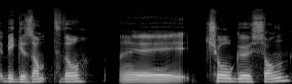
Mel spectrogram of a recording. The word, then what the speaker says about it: Cho Gue-sung: big zombie though uh cholga song I think is how you pronounce it um I I don't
